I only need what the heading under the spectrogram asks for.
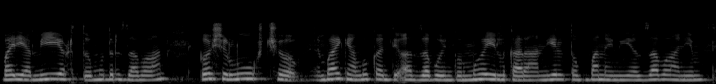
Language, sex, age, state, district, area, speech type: Kashmiri, female, 30-45, Jammu and Kashmir, Baramulla, rural, spontaneous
